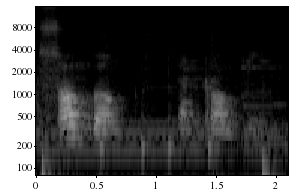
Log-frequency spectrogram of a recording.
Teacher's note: Direalisasikan sebagai bunyi O besar jika beronset dan berkoda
